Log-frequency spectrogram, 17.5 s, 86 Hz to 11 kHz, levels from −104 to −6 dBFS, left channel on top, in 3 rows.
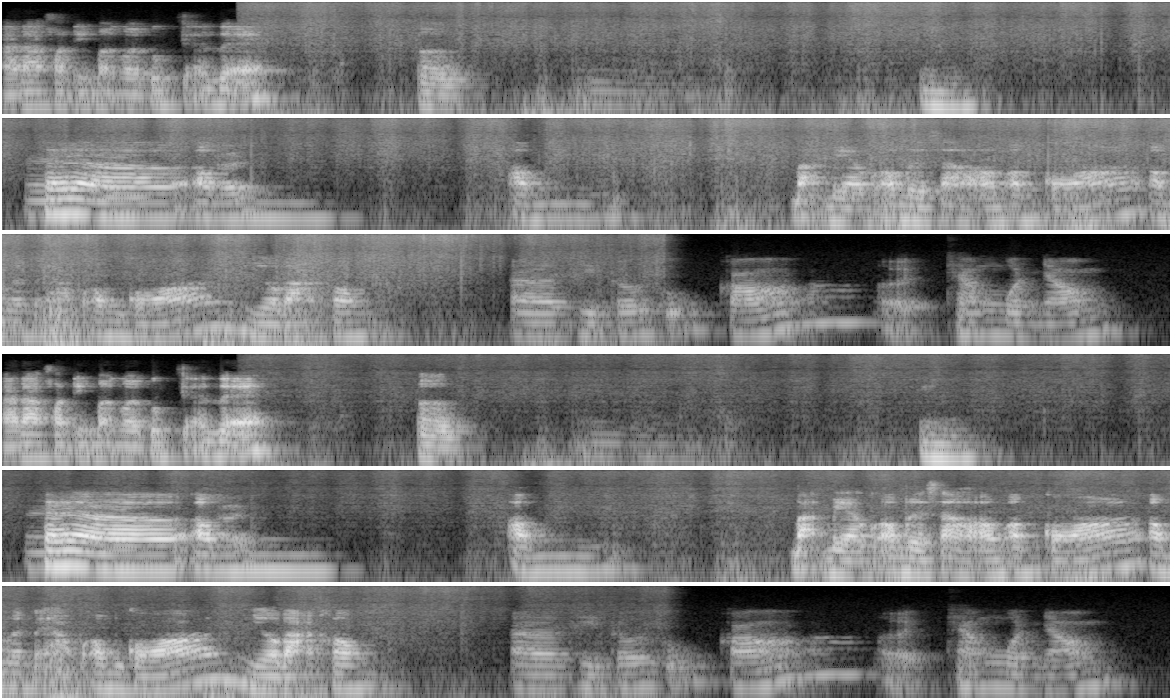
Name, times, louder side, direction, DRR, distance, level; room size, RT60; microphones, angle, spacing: voice 1, 0.0-1.3 2.1-2.3 4.6-4.9 6.1-7.4 8.4-8.9 9.8-13.5, right 4 dB, 50° right, 8 dB, 0.4 m, -25 dB
sound 1, 1.2-15.0, left 6 dB, 45° left, 0.3 m, -37 dB
voice 2, 2.8-3.5 5.9-6.6 6.9-7.1 14.2-17.2, left 2 dB, 75° left, -1 dB, 1.1 m, -38 dB
2.9 x 2.3 x 2.6 m, 0.31 s
head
